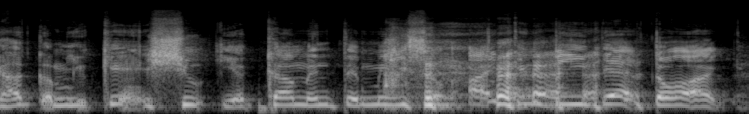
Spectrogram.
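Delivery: high-pitched put-on woman's voice; mock whiny plea. Mimicking Carol wanting babies, high mock plea.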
